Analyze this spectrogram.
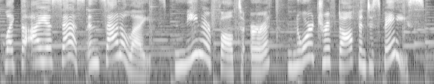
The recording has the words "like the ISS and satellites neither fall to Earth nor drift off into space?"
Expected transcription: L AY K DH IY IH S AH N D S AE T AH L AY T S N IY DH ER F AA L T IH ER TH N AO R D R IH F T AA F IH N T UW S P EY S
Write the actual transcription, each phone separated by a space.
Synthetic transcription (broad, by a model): L AY K DH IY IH S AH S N S AE T AH L AY T S N IY DH ER F AA L T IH ER TH N AO R D R IH F T AA F IH N T UW S P EY S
